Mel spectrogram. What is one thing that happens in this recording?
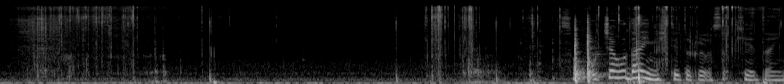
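Handling noises rustle and knock against the microphone.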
